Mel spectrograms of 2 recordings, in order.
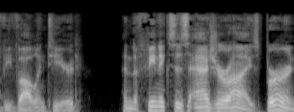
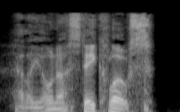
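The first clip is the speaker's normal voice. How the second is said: plain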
